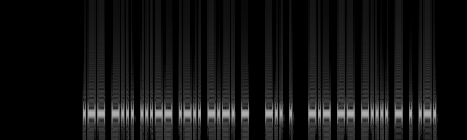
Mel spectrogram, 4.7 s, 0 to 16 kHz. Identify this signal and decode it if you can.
Morse code, heard as a keyed tone, about 53 wpm, 700 Hz. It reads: WB3LCT DE KM6TER
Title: USA Callsign DE Callsign 50wpm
